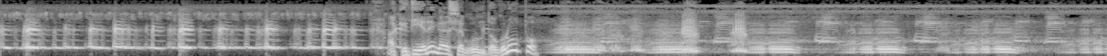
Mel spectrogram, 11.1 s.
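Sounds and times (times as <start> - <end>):
frogs croaking: 0.0 - 11.0
speech: 3.9 - 5.6.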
